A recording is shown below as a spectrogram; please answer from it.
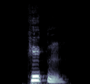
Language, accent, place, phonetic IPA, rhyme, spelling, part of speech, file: German, Germany, Berlin, [ˈkʏkn̩], -ʏkn̩, Kücken, noun, De-Kücken.ogg
- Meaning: alternative form of Küken (“chick”)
